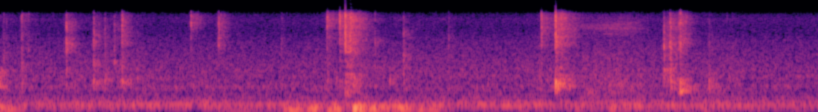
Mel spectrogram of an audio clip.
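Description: Cardboard box and moulded plastic packaging handled as a bulb-shaped security camera is lifted out: a scatter of short clicks and rustles, the three loudest in the second half.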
